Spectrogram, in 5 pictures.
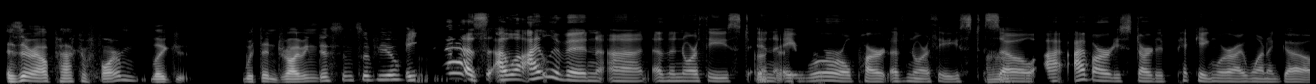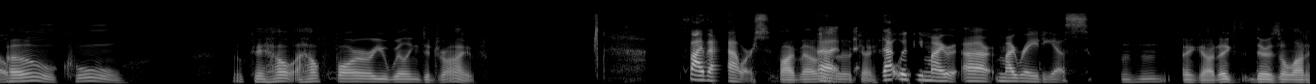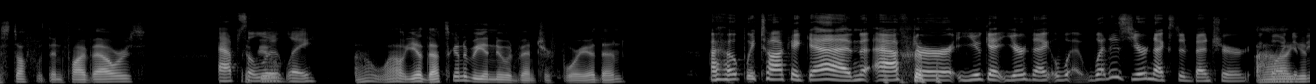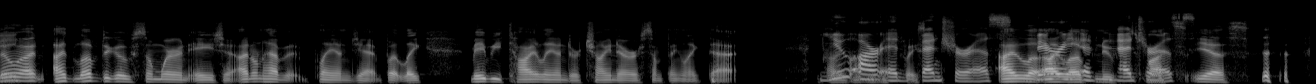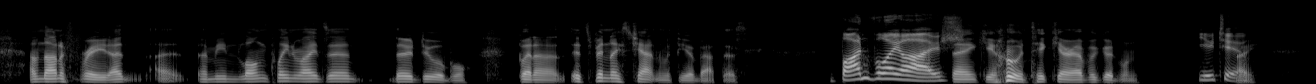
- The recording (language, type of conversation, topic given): English, unstructured, What’s a travel story you love telling?
- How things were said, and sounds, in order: other noise; other background noise; laugh; chuckle; laughing while speaking: "you"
